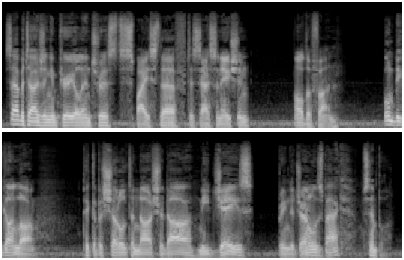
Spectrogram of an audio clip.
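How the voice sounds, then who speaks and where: A man performs a video game's gruff, cynical revolutionary turned politician, using a very deep voice at a moderate pace and light acting. He sounds resolute and curt, biting off terse, blunt phrases. Faint ambient noise sits behind the voice.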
